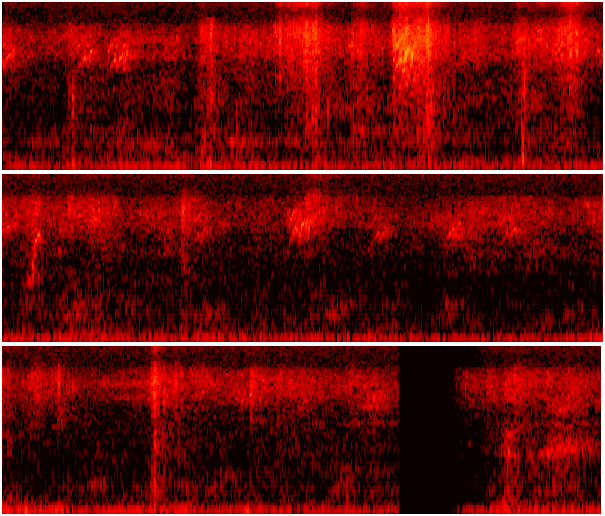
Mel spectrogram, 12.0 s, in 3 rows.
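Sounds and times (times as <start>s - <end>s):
faint high bird chirps: 3.7s - 8.8s.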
